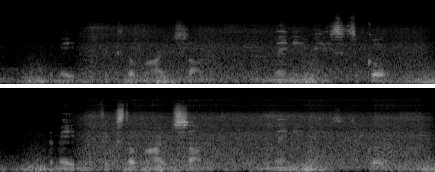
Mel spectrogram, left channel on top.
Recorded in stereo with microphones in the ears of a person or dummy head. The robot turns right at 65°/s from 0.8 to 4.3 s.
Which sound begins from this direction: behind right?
A man speaking, at 0.5 s.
